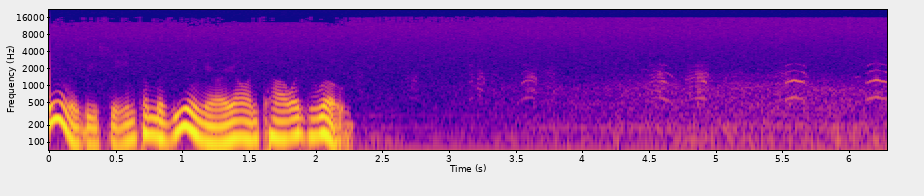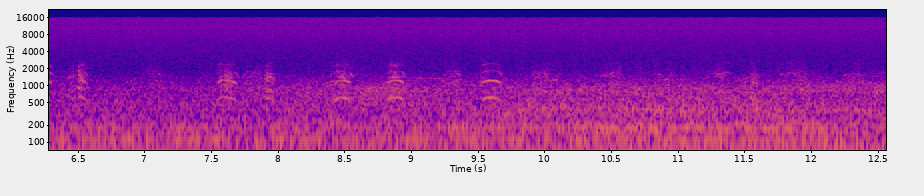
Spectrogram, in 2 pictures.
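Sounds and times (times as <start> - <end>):
speech: 0.0 - 2.4
heavy noontime traffic on a busy four-lane street: 0.0 - 12.5
flock of Canada geese honking on a pond: 2.7 - 12.5.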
